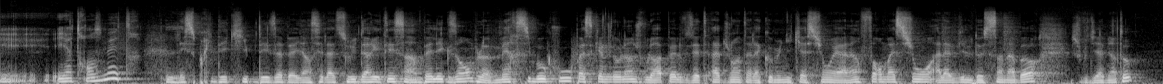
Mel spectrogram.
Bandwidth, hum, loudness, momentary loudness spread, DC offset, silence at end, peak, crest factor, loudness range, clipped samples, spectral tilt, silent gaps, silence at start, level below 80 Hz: 14 kHz; none; -16 LUFS; 6 LU; under 0.1%; 0.15 s; -2 dBFS; 12 dB; 2 LU; under 0.1%; -6 dB/octave; none; 0 s; -34 dBFS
